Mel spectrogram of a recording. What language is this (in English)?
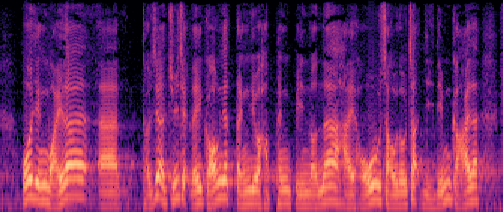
Cantonese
